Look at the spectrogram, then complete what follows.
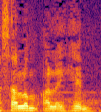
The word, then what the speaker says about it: Shalom aleichem: bahasa yang populer yaitu bahasa Ibrani yang populer pengucapannya adalah Shalom aleichem jadian diantara kesemua bahasa ini yang lebih populer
